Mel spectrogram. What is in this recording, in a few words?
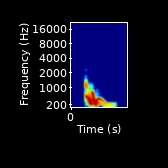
button over; sumo snowman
